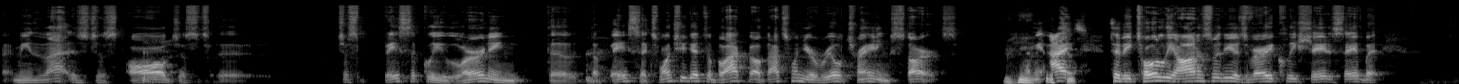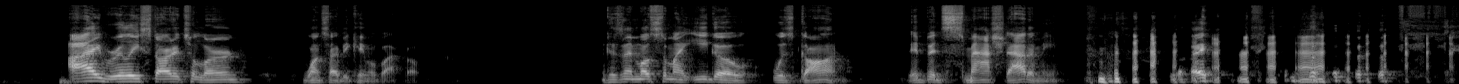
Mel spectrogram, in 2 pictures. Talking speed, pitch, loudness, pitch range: 135 wpm, 125 Hz, -26 LUFS, 110-140 Hz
